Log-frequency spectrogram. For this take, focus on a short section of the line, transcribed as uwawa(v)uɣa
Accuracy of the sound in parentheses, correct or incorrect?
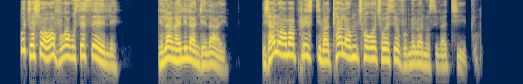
correct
